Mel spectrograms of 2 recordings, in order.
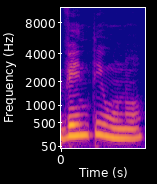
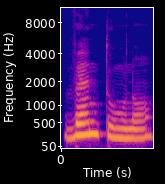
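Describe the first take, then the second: First: ভেন্তিউনো with the i kept, "vinti-uno"; wrong unjoined twenty-one. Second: ভেন্তুনো with no i, "ven-TU-no"; correct elided twenty-one. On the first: Teacher quotes learners' twenty-one, ভেন্তিউনো in four syllables. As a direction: keep ti and u apart in ভেন্তিউনো. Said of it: "অনেকেই". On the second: Teacher corrects learners, ভেন্তুনো joined as "ven-TU-no". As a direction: run ভেন্তুনো together in three syllables. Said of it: "আসলে উচ্চারণ হবে". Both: Shown as a demonstration.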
